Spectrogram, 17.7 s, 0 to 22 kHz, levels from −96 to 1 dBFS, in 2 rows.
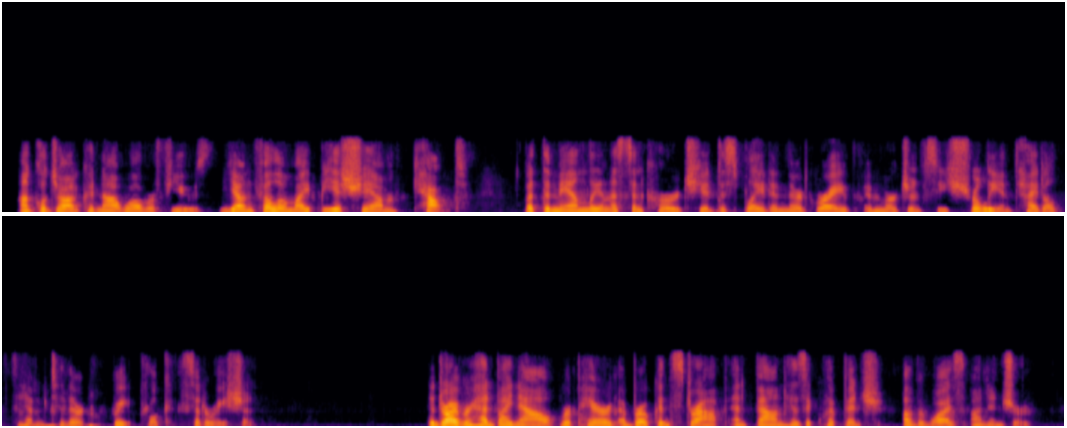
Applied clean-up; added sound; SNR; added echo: neural mask model DeepFilterNet 3.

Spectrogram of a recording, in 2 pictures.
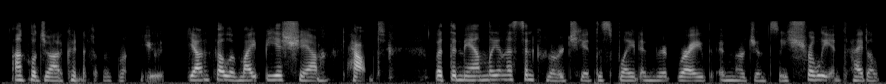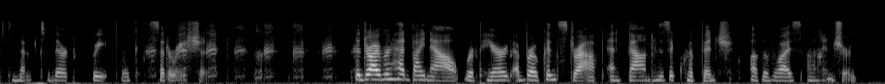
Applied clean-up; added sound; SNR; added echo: neural diffusion model UNIVERSE++.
